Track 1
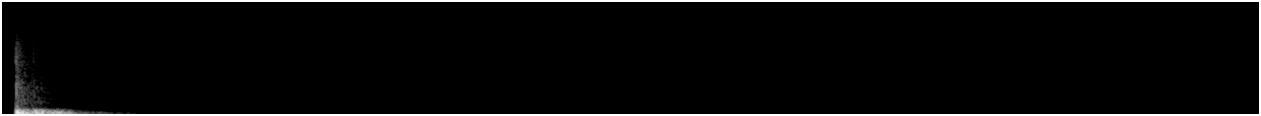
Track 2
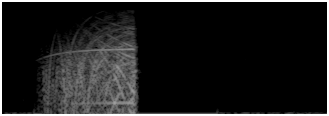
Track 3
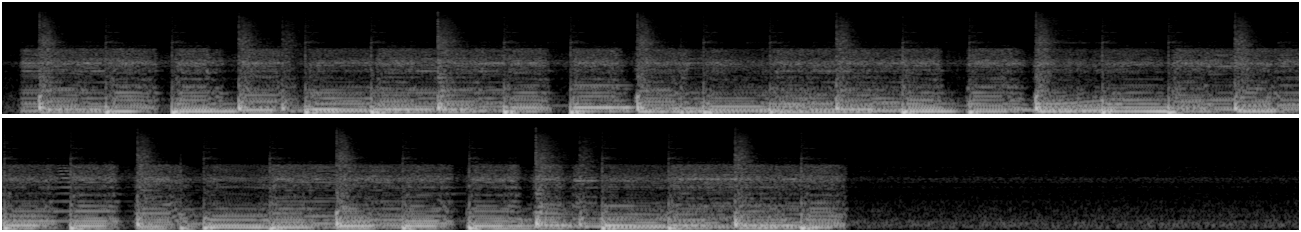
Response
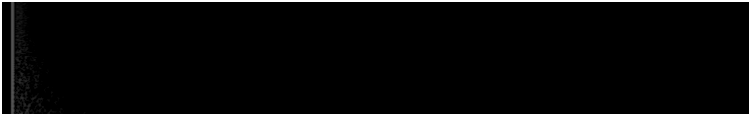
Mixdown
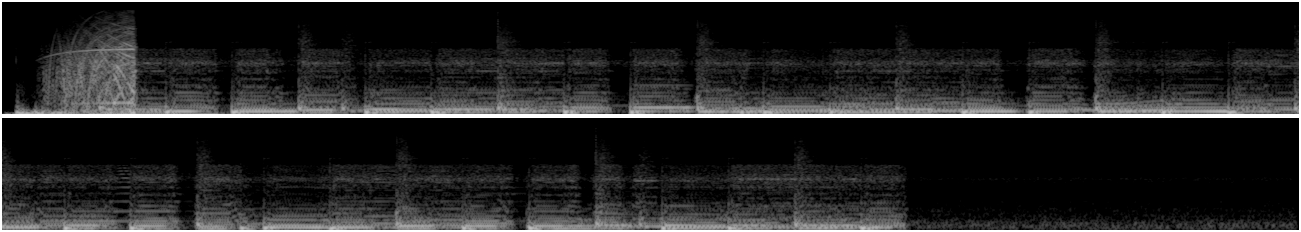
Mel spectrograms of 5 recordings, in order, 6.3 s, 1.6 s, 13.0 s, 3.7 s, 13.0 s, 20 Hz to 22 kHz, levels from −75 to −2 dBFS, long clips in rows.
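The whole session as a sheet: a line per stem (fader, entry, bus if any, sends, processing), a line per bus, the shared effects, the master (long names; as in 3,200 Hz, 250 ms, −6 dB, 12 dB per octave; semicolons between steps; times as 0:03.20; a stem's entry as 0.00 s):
−15.5 dB, 0.00 s, no send, hard clipping −20.5 dBFS, distortion −5 dB
+2.0 dB, 0.00 s, no send, no processing
−7.5 dB, 0.30 s, no send, soft clipping −20 dBFS, distortion −17 dB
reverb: not used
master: low-shelf EQ 150 Hz +11 dB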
